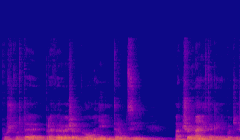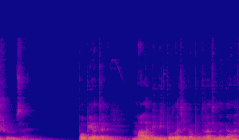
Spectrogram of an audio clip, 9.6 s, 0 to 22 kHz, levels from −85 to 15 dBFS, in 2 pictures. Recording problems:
off-mic speech; far
room echo; noticeable; dies away in 0.7 s

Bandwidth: 16 kHz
